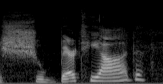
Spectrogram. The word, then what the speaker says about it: Schubertiad: This is called a Schubertiad. Am I saying that right? – Yes, the Schubertiad is an all Schubert concert, and the Schubertiad itself dates from the time of Schubert.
